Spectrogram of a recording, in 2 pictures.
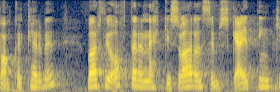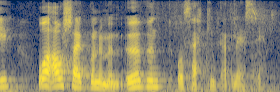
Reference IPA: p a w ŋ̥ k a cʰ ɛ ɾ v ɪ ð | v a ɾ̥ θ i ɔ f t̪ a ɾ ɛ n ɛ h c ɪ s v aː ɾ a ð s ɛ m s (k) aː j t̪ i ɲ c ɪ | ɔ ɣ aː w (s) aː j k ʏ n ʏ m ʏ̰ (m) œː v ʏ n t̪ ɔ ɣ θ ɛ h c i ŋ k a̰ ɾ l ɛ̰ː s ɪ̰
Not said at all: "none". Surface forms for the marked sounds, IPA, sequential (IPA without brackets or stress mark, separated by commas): c, s, m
